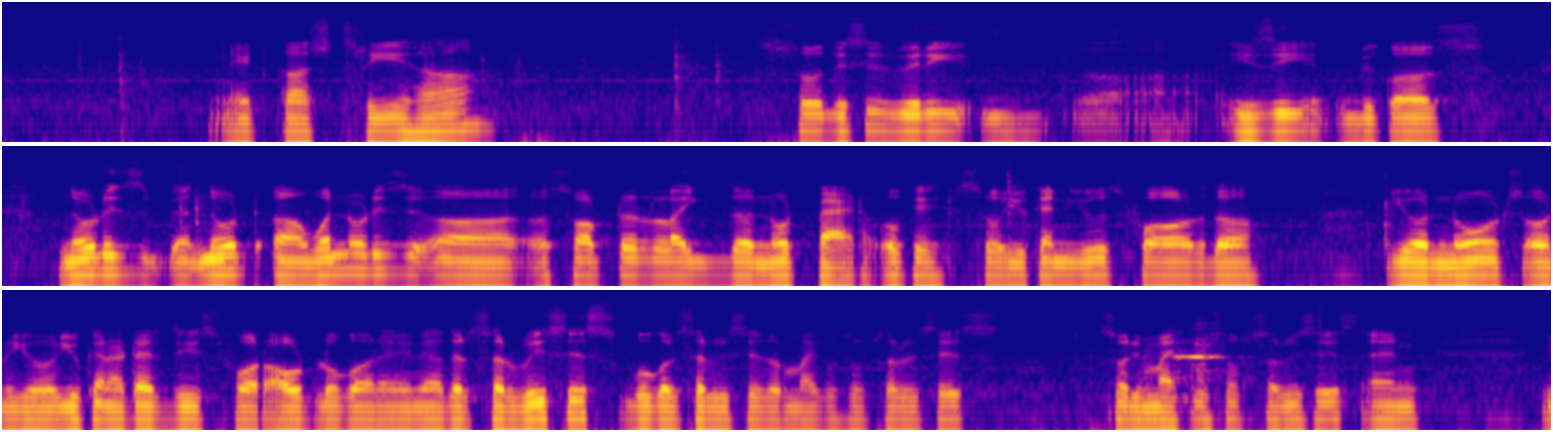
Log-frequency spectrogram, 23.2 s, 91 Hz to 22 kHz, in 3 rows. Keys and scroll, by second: 2.2 ctrl+a, 2.4 ctrl+v, 7.1 ctrl+a, 7.6 ctrl+v.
